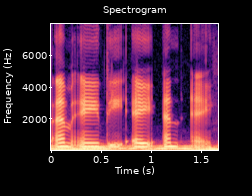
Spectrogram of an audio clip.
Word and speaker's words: Madana: God not Madonna Like not it's not spelled like Madonna like madona maybe no it's m a d a n a oh Madonna just not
